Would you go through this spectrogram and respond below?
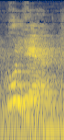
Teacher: Eu não falo mulher, eu falo mulher. Eu ponho a minha tonicidade, a força da minha voz na última sílaba. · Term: oxítonas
